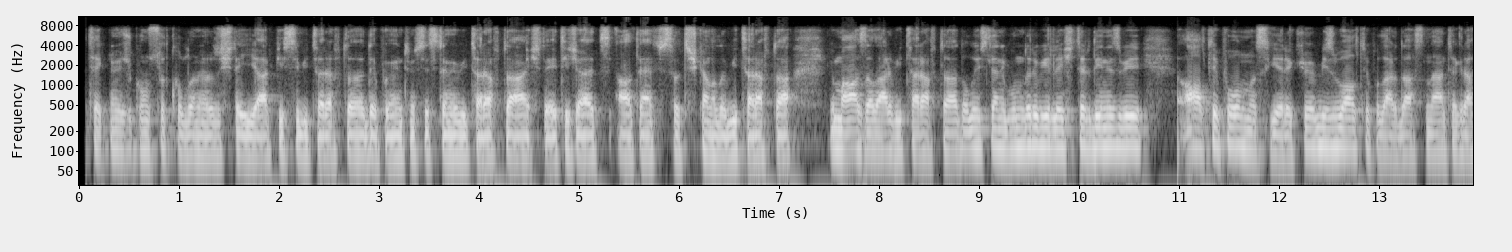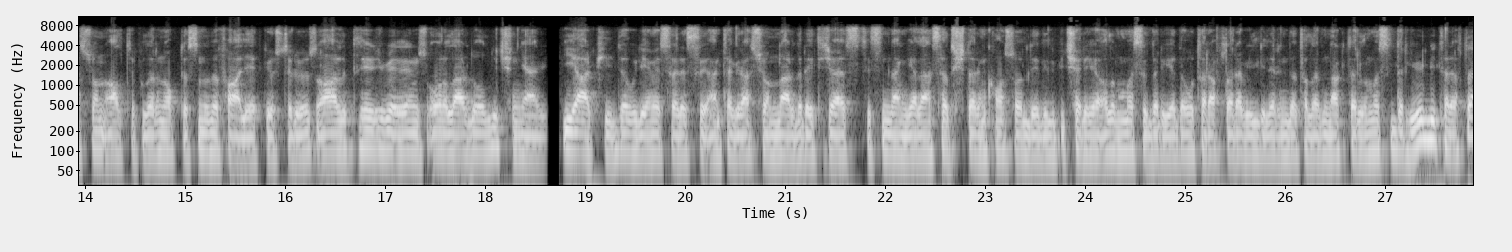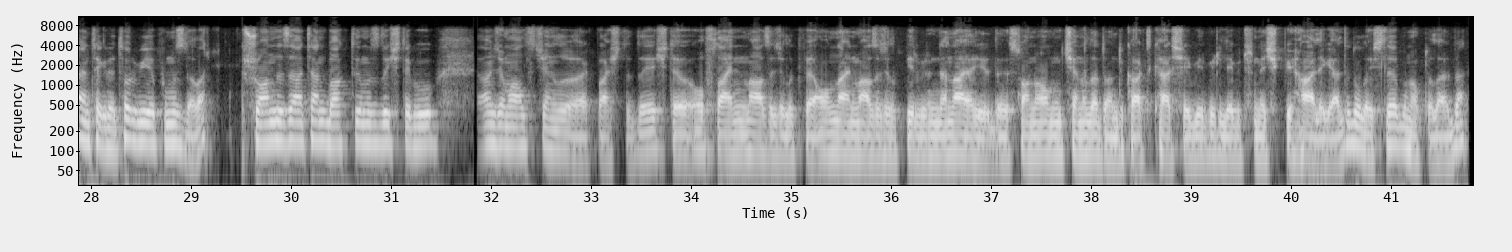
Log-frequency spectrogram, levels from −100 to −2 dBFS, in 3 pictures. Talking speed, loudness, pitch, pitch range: 155 wpm, -18 LUFS, 95 Hz, 90-105 Hz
